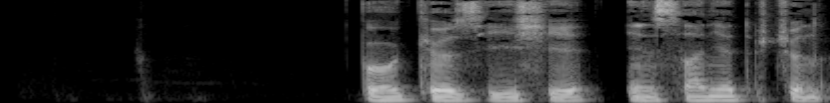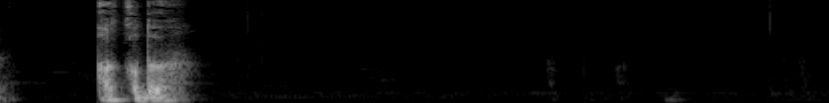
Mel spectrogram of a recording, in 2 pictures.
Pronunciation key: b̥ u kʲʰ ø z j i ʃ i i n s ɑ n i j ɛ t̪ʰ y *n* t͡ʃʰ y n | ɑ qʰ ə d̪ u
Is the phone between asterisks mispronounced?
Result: yes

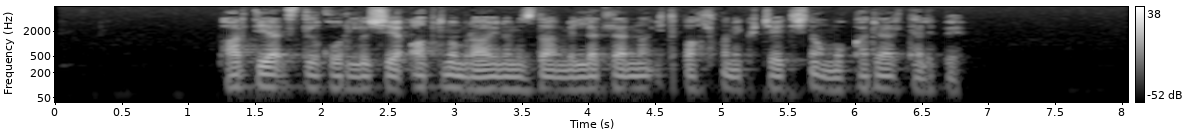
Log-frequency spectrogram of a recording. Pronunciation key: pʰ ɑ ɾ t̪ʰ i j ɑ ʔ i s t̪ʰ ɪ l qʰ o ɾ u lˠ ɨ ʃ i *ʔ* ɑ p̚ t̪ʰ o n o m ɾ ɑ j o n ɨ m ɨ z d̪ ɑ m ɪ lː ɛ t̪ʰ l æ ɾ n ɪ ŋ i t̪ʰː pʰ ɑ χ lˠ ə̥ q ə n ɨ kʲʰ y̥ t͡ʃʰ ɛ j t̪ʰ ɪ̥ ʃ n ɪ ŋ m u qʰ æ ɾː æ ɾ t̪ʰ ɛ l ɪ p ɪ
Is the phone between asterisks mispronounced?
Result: no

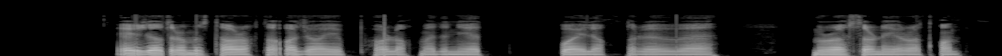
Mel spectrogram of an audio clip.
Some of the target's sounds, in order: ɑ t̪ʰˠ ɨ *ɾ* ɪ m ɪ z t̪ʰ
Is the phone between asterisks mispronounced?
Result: no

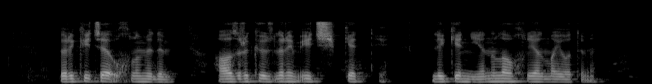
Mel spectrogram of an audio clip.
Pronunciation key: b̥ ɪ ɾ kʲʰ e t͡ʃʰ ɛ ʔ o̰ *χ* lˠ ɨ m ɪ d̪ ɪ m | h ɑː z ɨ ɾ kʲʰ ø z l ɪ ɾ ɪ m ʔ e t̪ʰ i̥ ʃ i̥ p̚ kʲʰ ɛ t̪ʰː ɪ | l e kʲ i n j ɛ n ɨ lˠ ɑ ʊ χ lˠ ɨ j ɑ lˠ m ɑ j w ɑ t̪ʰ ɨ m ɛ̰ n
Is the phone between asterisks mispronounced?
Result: no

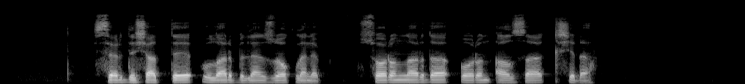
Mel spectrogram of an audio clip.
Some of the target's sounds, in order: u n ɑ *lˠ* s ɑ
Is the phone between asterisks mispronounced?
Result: no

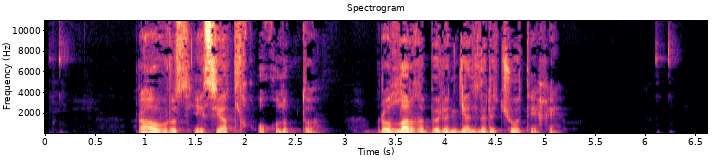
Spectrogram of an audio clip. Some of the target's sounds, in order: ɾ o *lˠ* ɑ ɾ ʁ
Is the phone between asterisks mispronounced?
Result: yes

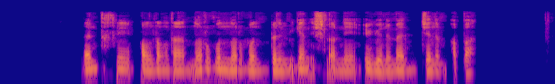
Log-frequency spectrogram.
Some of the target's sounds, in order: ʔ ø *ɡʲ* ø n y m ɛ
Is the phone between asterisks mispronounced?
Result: no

